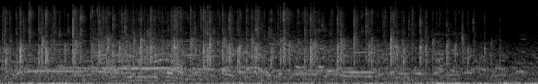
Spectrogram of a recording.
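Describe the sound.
A crowd applauds steadily, a dense wash of many hands clapping at an even loudness for several seconds, with some voices and cheers mixed into the clatter.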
